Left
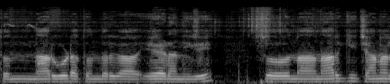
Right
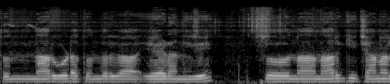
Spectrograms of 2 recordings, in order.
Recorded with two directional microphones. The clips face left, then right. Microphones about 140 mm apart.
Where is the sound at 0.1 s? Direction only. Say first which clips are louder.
Right 2 dB; centre (ahead or behind).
